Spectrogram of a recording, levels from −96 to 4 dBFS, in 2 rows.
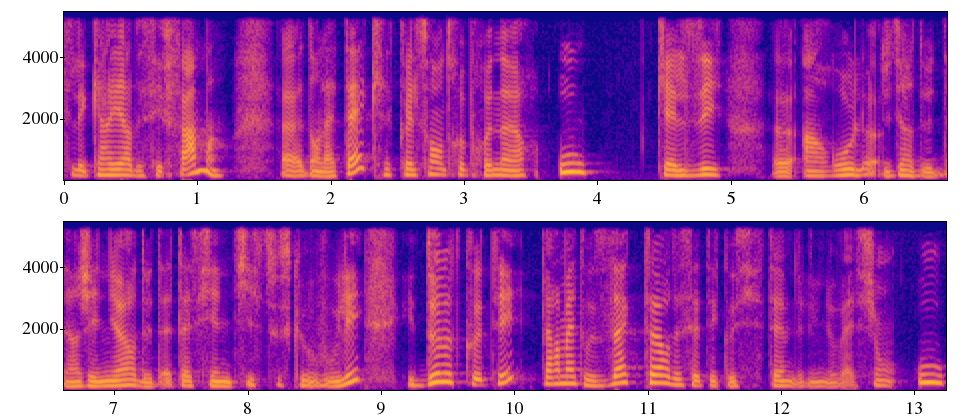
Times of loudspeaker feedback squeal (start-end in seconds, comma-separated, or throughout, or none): none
